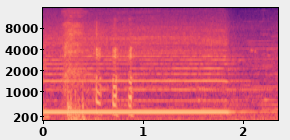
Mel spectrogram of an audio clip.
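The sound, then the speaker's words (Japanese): The whistle of the Mark Twain steamboat at a theme park, recorded with Big Thunder Mountain ride noise around, blows one loud, steady, low-pitched tone for almost two seconds, then cuts off. A few quick hissing puffs of mechanical noise sound early on beneath it. Nobody speaks. “今あのマーク・トゥイン号の近くで収録してるんですけれどマーク・トゥイン号の音やらビッグサンダー・マウンテンの音やらがすごい入ってうるさいかも”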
